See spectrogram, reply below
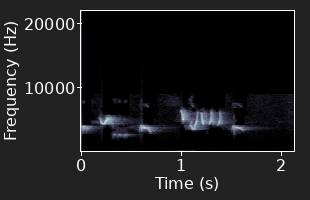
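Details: Blue-and-white flycatcher song: two quick bursts of clear, high warbled whistles, the first a sliding phrase with lower slurred notes, then a brighter run of rapid notes ending in a short whistle, in a quiet background.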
